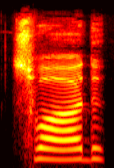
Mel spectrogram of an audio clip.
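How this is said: It is said with an Urdu accent. The speaker calls it wrong. "इस तरह नहीं पढ़ना, ये उर्दू एक्सेंट में पाए जाते हैं"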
